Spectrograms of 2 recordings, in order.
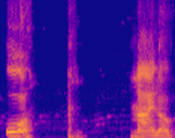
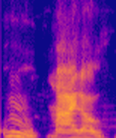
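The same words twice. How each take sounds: First: John's way. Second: A slow, drawn-out "Ooh, my love", lightly imitated; Paul's way. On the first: Retold or imitated. DJ imitating John singing to his listeners, a light croon. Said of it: "John went". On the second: DJ showing how Paul sang it, a slow mild croon. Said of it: "And Paul went".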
